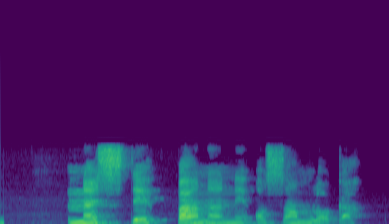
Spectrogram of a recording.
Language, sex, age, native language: Icelandic, male, 9, Icelandic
